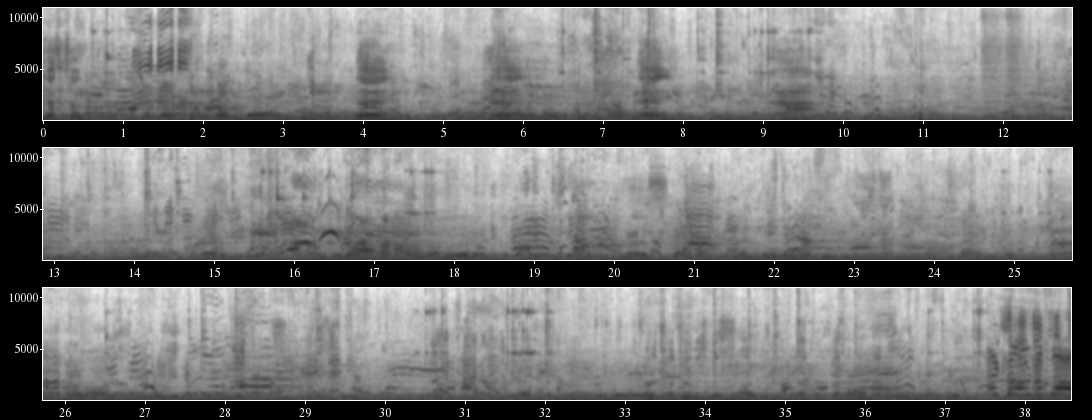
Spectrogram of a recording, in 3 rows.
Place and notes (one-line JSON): {"title": "Breda, Nederlands - Kindergarden", "date": "2019-03-30 16:20:00", "description": "During a very sunny week-end, a lot of children playing in the kindergarden.", "latitude": "51.59", "longitude": "4.78", "altitude": "6", "timezone": "Europe/Amsterdam"}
